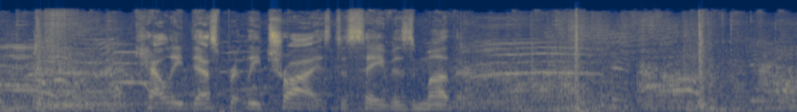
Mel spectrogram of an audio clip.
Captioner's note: voiceover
